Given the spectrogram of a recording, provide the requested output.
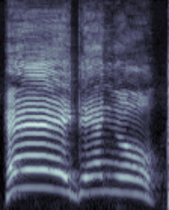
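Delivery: bursts out high and loud; loud greeting. Real, not acted. Teacher spots a friend in the chat, loud cheerful hello. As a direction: shout a happy hello to a friend.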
